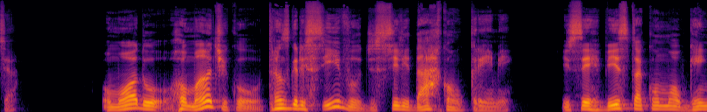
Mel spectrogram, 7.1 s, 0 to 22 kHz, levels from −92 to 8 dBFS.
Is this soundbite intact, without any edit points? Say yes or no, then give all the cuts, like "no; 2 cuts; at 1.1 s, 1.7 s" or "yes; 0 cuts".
yes; 0 cuts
